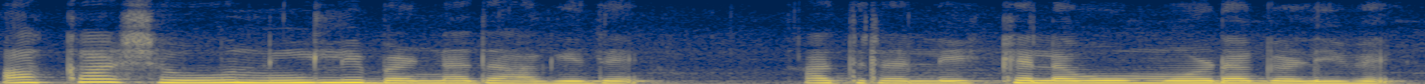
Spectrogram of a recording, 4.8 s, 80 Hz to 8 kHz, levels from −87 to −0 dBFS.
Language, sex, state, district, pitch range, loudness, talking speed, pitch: Kannada, female, Karnataka, Bangalore, 200-235 Hz, -12 LUFS, 75 wpm, 210 Hz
